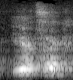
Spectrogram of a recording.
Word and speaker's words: Jacek: Alors vous êtes Jacek, je prononce bien? Jacek.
